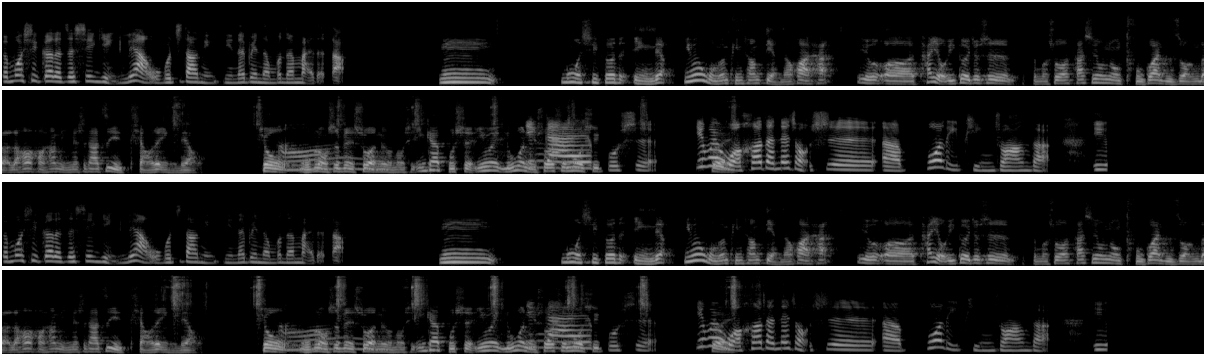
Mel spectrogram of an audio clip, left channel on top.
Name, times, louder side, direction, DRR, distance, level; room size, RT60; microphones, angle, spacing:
voice 1, 0.0-3.4 14.8-15.9 17.3-18.6 19.0-23.1, left 5 dB, 70° left, 1.5 m, -35 dB
voice 2, 4.4-5.0 5.6-14.0 14.6-18.0 19.1-19.3, left 1 dB, 20° left, 2.0 m, -34 dB
sound 1, 13.6-14.1 14.5-14.7 15.3-15.5 16.0-16.3 16.9-17.0 17.7-17.8 18.4-18.5 19.2-19.8, right 13 dB, 60° right, 2.4 m, -39 dB
head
